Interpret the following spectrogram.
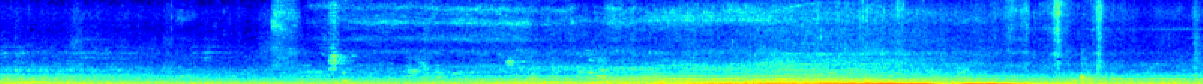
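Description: Busy city street noise, with the deep rumble of a heavy vehicle passing close by swelling about six seconds in and fading after about ten seconds.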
